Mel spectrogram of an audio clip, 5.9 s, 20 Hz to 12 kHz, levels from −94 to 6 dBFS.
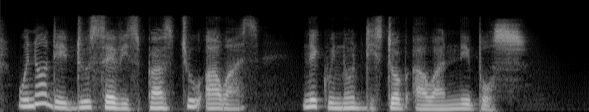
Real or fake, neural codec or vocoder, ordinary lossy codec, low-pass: fake; codec, 16 kHz, 0.5 kbps, X-Codec, WavLM features, trained on Multilingual LibriSpeech; AAC, 64 kbps; 7.2 kHz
